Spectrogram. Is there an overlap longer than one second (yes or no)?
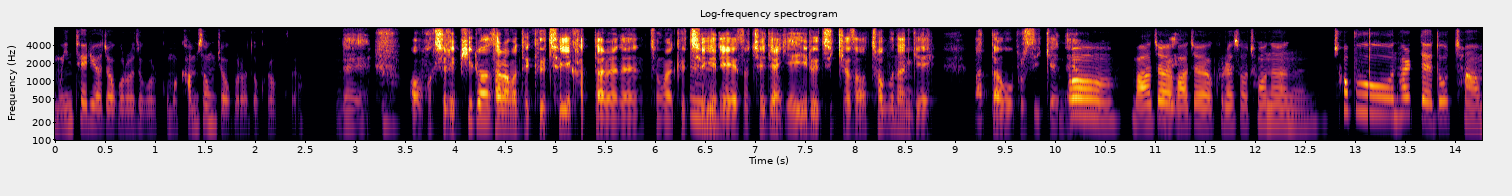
no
